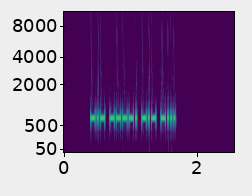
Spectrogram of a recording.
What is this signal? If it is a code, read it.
Morse code, heard as a keyed tone, about 53 wpm, 700 Hz. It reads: K9KB
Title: USA Call Signs - 4 Characters - Repeated 3x - 50wpm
